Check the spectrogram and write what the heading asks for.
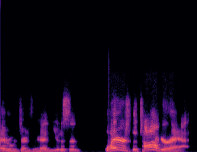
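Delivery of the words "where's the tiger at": put-on heavy, loud, slow, swooping southern accent. Retelling greeting a circle of people at a gas station, in a strong southern accent. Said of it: "my my most southern voice kicked on".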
